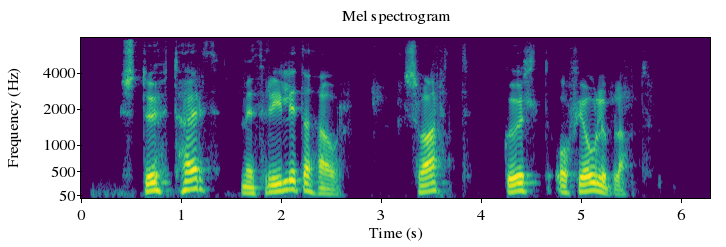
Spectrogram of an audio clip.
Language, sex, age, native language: Icelandic, male, 40-49, Icelandic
